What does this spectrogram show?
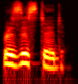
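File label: "resisted", US English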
